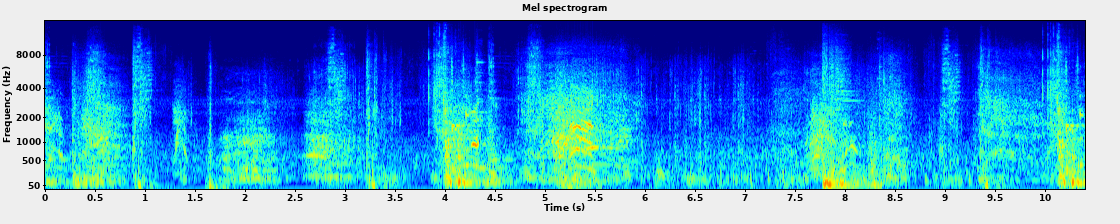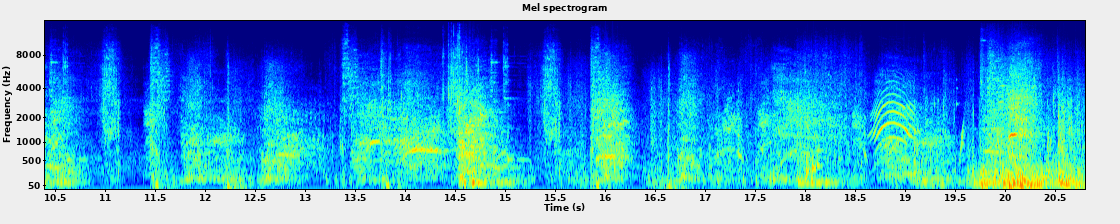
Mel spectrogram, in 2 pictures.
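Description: A blade slashes and thuds into a creature again and again.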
